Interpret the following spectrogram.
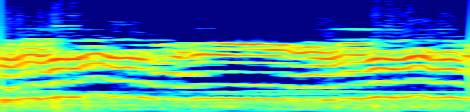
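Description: A woman's voice singing a long held note in a Hindustani raga. It slides up into the note at the start, then sways gently in pitch.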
